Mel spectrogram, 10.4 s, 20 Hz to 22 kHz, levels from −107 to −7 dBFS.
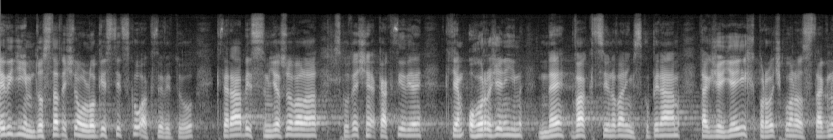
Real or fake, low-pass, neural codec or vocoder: real; 14.4 kHz; none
